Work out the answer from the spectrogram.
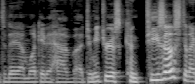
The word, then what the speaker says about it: Demetrios Kontizas: It's with the Grow IT Podcast, and today I'm lucky to have Demetrios Kontizas. Did I pronounce it correctly?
